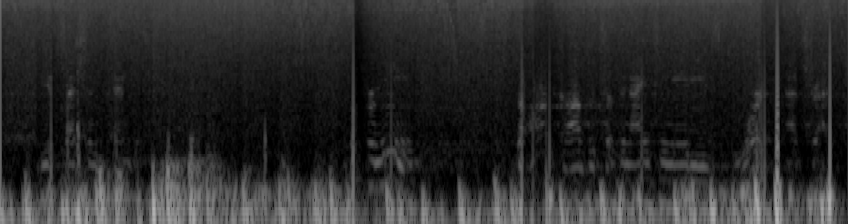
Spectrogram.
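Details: Male's fast heartbeat picked up by a microphone: rapid, muffled low thumping with rumbling handling noise.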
